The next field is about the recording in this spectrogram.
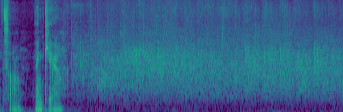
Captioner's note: audience applauding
